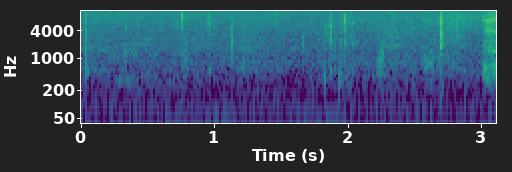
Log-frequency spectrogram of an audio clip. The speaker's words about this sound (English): I just did that thing where I took a sip of water and then I breathed at the wrong time. And there's probably a cough coming somewhere in there, so be prepared for that.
